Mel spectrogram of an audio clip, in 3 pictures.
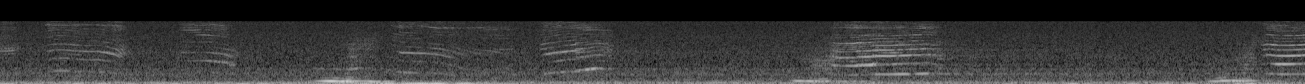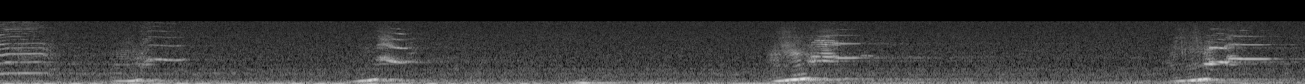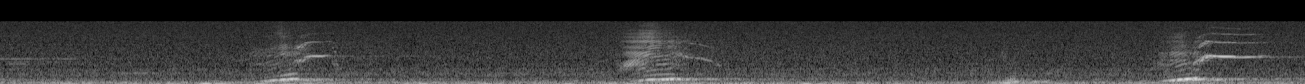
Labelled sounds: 0.4	1.3	humpback whale, 1.1 to 6.8 kHz
1.8	2.4	humpback whale, 0.86 to 6.8 kHz
3.9	6.1	humpback whale, 1.1 to 7.5 kHz
8.1	9.4	humpback whale, 0.80 to 6.1 kHz
12.6	13.5	humpback whale, 0.90 to 7.8 kHz
14.4	14.9	humpback whale, 1.1 to 7.3 kHz
16.8	17.3	humpback whale, 0.93 to 3.3 kHz
21.1	21.7	humpback whale, 1.0 to 4.1 kHz
24.9	25.8	humpback whale, 0.80 to 3.9 kHz
28.7	29.5	humpback whale, 1.0 to 2.9 kHz
32.3	33.6	humpback whale, 0.80 to 3.1 kHz
37.6	38.8	humpback whale, 0.83 to 5.9 kHz

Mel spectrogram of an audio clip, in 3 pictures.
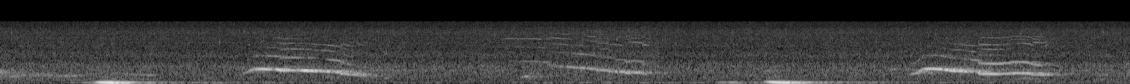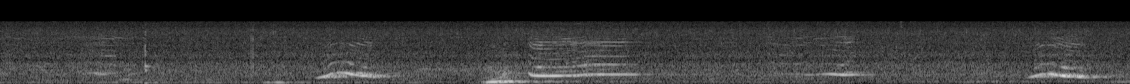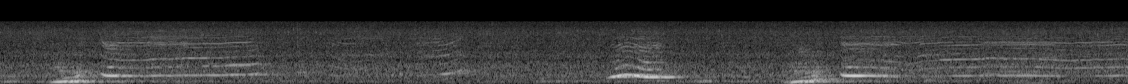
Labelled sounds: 2.5	3.6	humpback whale, 0.91 to 2.6 kHz
5.0	6.5	humpback whale, 0.78 to 3.5 kHz
9.1	10.5	humpback whale, 0.78 to 3.8 kHz
14.5	14.9	humpback whale, 0.88 to 2.7 kHz
16.6	17.6	humpback whale, 0.78 to 3.6 kHz
21.6	22.2	humpback whale, 0.78 to 2.6 kHz
23.6	25.2	humpback whale, 0.81 to 3.8 kHz
26.8	27.1	humpback whale, 1.3 to 1.6 kHz
28.7	29.2	humpback whale, 0.78 to 2.8 kHz
31.0	33.8	humpback whale, 0.94 to 3.7 kHz

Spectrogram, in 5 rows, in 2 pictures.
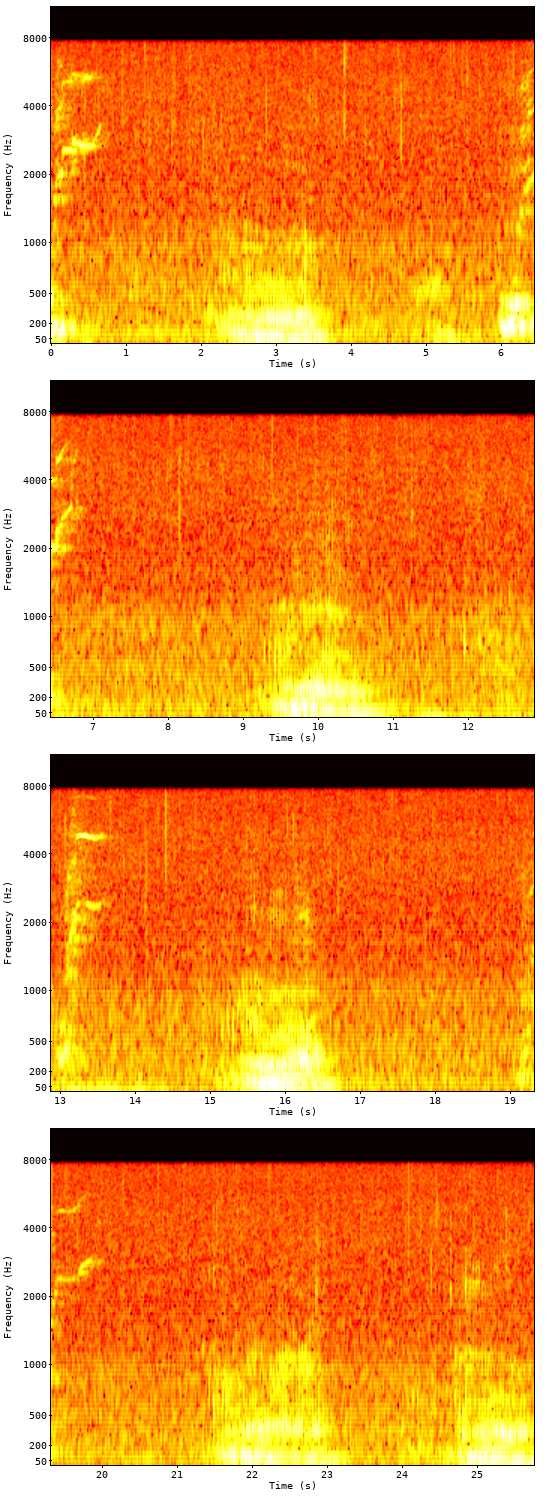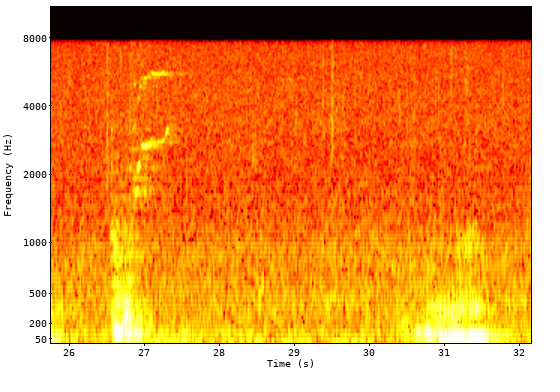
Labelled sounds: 0.0	0.7	humpback whale, 1.5 to 5.7 kHz
3.1	3.4	humpback whale, 2.1 to 2.3 kHz
6.2	6.8	humpback whale, 1.3 to 3.2 kHz
13.1	13.6	humpback whale, 1.5 to 5.0 kHz
19.4	20.0	humpback whale, 2.2 to 5.2 kHz
22.3	22.7	humpback whale, 0.81 to 1.2 kHz
24.8	25.5	humpback whale, 1.9 to 3.3 kHz
26.8	27.4	humpback whale, 1.4 to 5.8 kHz

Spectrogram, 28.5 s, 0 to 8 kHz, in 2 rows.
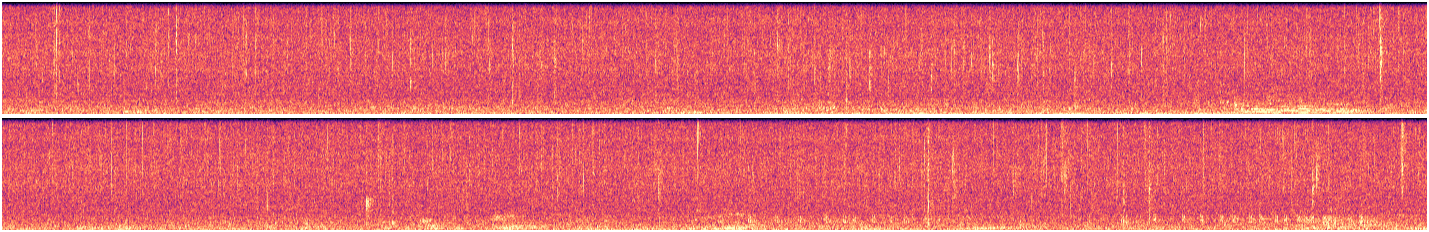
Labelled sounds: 19.1	19.4	humpback whale, 0.78 to 1.1 kHz

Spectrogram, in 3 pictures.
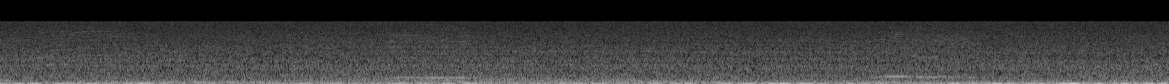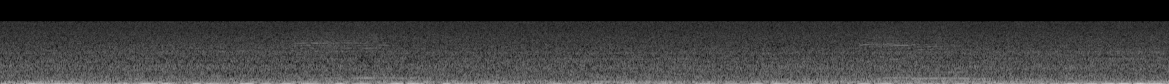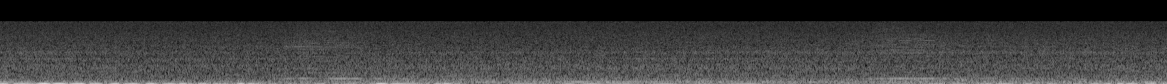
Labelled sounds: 0.7	1.1	humpback whale, 4.4 to 4.7 kHz
9.1	9.4	humpback whale, 1.3 to 1.5 kHz
14.6	15.0	humpback whale, 2.6 to 2.7 kHz
20.6	20.9	humpback whale, 2.3 to 2.6 kHz

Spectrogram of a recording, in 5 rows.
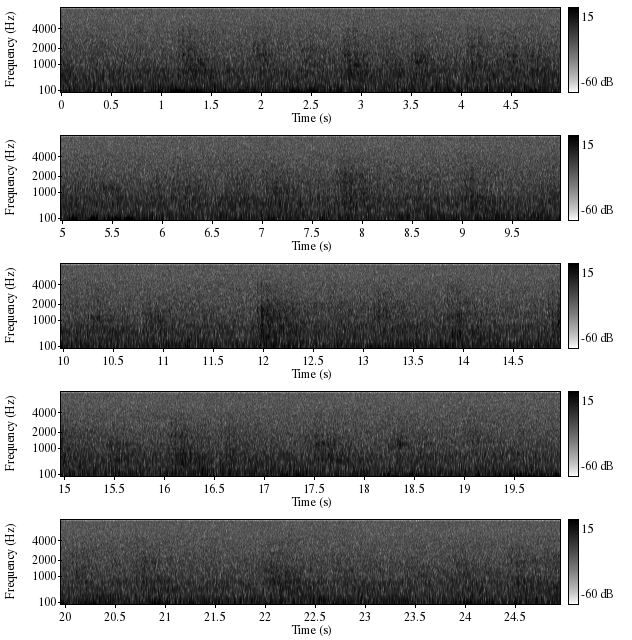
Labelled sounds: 17.5	17.7	vessel noise, 1.1 to 1.3 kHz

